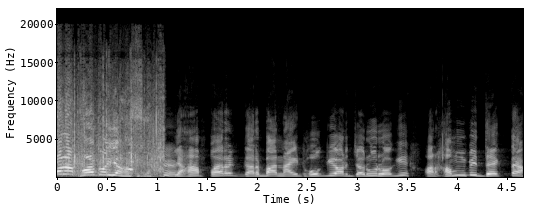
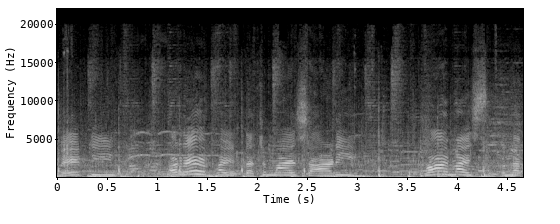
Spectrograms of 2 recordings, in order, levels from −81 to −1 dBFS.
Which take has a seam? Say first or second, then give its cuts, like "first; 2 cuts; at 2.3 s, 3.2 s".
first; 1 cut; at 1.0 s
